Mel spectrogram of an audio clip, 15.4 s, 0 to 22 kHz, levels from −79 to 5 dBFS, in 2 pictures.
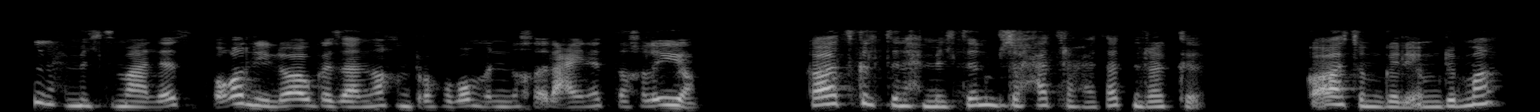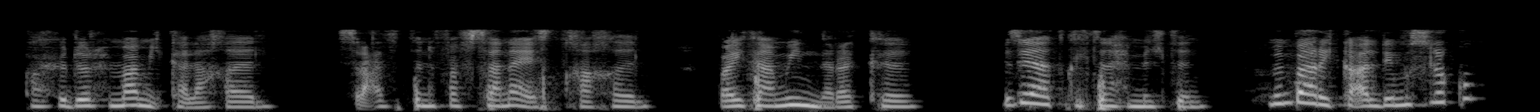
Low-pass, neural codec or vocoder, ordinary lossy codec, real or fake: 7.2 kHz; none; AAC, 48 kbps; real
